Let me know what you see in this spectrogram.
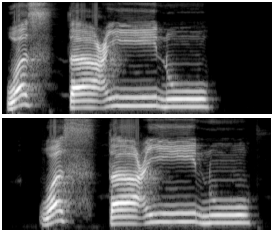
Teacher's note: واو کو سین کے ساتھ ملانا ہے، سین میں سیٹی کی آواز پیدا کرنی ہے. تا کو باریک کرنا ہے. · صاد میں سیٹی کی آواز پیدا کرنی ہے، صاد کو موٹا کرنا ہے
